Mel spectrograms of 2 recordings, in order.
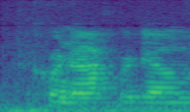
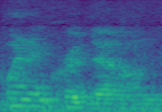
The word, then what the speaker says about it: quinacridone: think I taught them to say quinacridone, but then. Quinacridone. Whatever you call it, does anybody You have it? know what? Kind of I a may be purple. saying it wrong.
